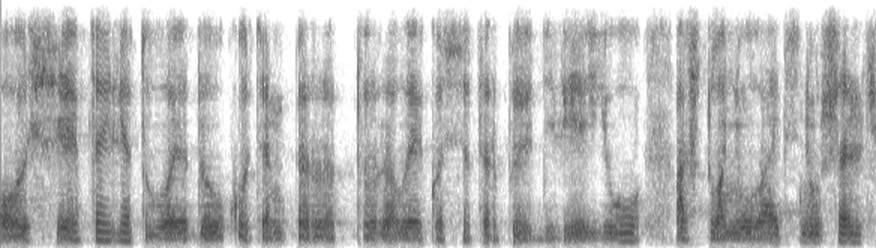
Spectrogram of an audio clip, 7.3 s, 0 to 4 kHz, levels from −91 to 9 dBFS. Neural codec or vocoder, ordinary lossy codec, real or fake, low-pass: vocoder, 22.05 kHz, 80 mel bands, HiFi-GAN; Opus, 64 kbps; fake; 3.6 kHz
